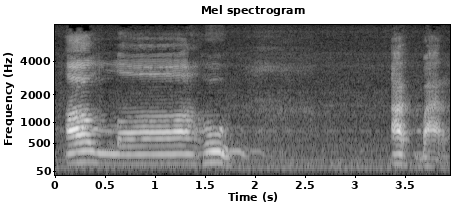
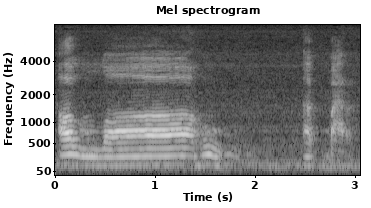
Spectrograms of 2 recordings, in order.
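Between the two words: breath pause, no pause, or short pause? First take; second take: breath pause; short pause. First: There is a pause with an audible breath. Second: There is a short pause without a breath. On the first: The speaker calls it wrong. "itu sudah menghirup napas, itu tidak boleh" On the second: The speaker calls it right. "itu kan berhenti sejenak"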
